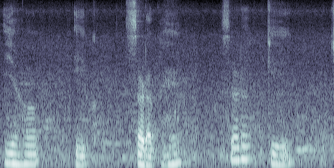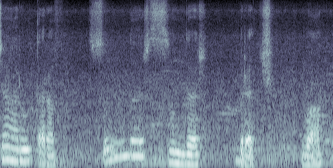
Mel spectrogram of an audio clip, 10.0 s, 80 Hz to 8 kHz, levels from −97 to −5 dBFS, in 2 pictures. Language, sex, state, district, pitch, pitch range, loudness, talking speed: Hindi, male, Uttar Pradesh, Etah, 155 Hz, 125-185 Hz, -20 LUFS, 70 wpm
